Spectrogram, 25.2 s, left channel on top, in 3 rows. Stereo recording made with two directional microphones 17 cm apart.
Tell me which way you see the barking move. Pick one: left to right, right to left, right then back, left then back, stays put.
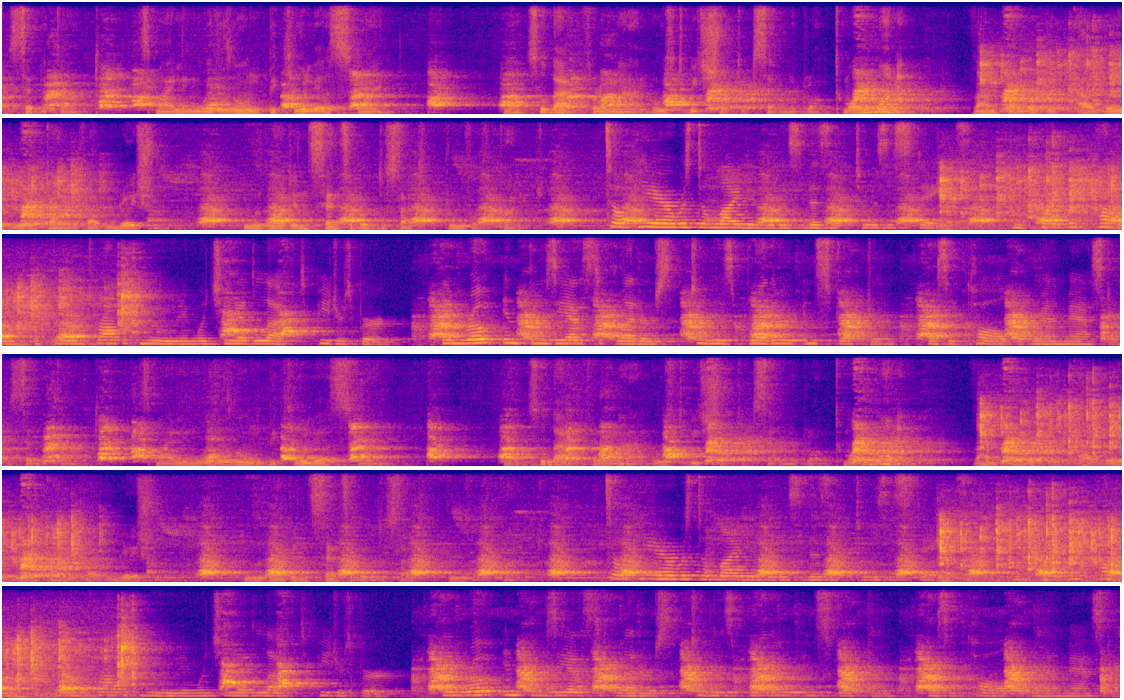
stays put.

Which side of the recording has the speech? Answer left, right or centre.
left.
